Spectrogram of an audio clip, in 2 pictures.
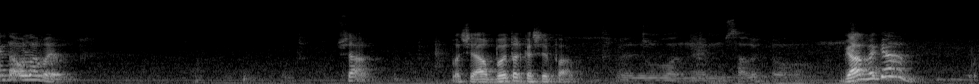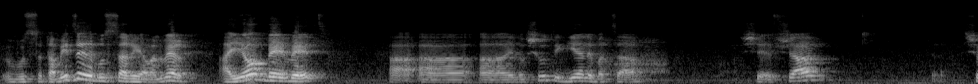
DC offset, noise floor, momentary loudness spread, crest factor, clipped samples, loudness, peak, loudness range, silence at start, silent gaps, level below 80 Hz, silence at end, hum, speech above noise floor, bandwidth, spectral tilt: under 0.1%; -53 dBFS; 24 LU; 20 dB; under 0.1%; -24 LUFS; -6 dBFS; 16 LU; 0 s; none; -54 dBFS; 0 s; none; 28 dB; 12 kHz; -6.5 dB/octave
